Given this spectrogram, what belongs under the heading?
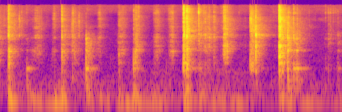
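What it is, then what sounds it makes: Frozen white chocolate bar shaved with a knife. A frozen white chocolate bar segment with colored candy dragees, held in the hand, is scraped and shaved repeatedly with a small kitchen knife over a wooden board. About ten short, dry, bright scraping crunches come at an uneven pace, each dying away quickly, with the last few sharper and louder. A pile of shavings builds up on the board.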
